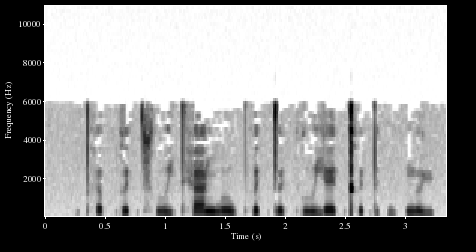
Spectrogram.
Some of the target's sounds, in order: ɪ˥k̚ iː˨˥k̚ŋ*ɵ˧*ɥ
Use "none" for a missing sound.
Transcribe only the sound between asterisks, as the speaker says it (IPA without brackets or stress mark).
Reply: ɵ˧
